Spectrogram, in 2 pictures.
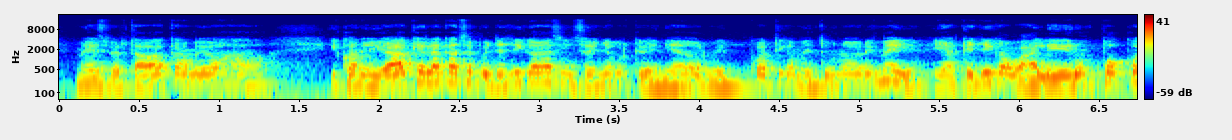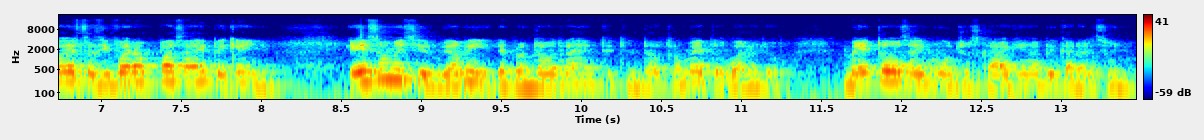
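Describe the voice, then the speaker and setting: High-voiced Bogotá man teaching a class. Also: rapid-fire, dark tone. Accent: Bogotá Colombian Spanish. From Colombia. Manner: conversational, checks understanding often, asks the class questions. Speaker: teacher leading a Bible study class. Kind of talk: informal religious teaching.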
